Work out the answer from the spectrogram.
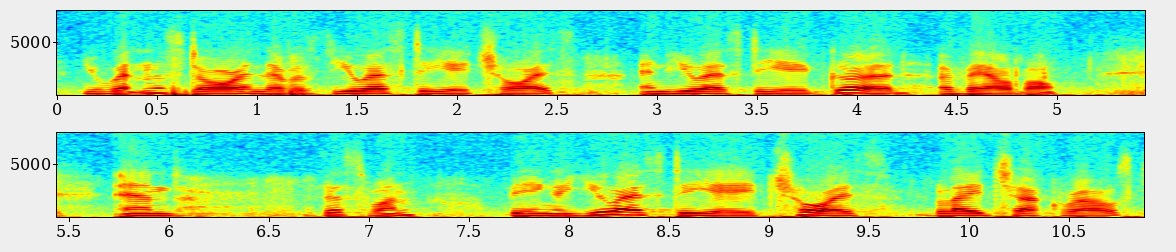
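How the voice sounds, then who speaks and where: An American woman giving an instructional demonstration, explaining things in a deliberate, didactic way. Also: medium pitch. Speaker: instructional film presenter, home economist. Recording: noisy old instructional film soundtrack.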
